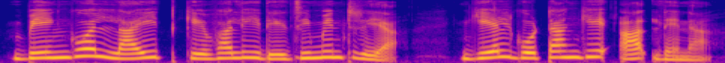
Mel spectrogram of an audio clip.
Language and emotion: Santali, neutral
